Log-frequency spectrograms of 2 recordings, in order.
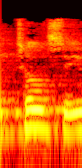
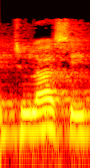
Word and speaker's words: tulasi: said to last year if we otherwise say tulsi which is common indian bengali translation uh that's the word in hindi or bengal if you say tulasi people might they might wonder what you're talking about but in uh at least when we say in the sanskrit verse we should say okay yeah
